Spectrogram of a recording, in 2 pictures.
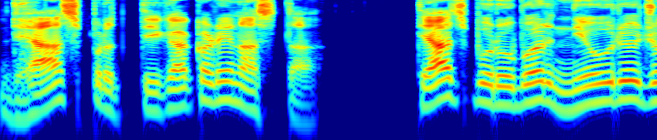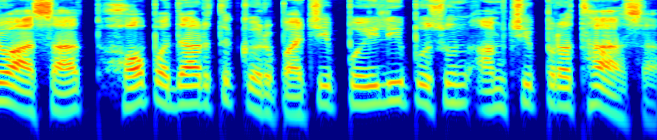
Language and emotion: Goan Konkani, neutral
